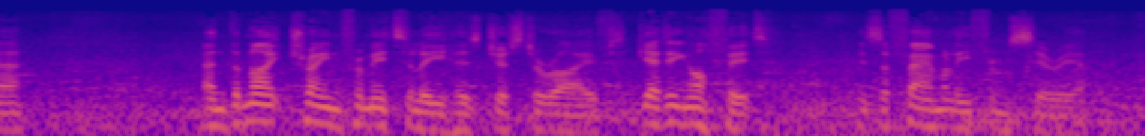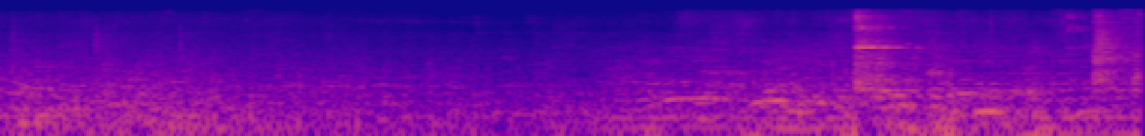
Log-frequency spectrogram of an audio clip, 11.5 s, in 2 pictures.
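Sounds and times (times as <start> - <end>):
speech: 0.0 - 0.3, 1.0 - 5.6
murmur of voices in a busy cafe: 0.0 - 11.4
dishes and cutlery clinking in a cafe: 9.9 - 11.4.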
